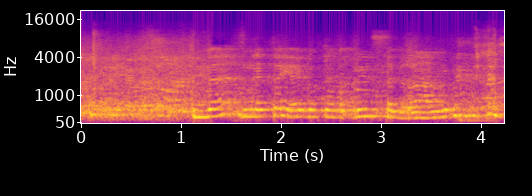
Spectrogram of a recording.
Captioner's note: laugh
